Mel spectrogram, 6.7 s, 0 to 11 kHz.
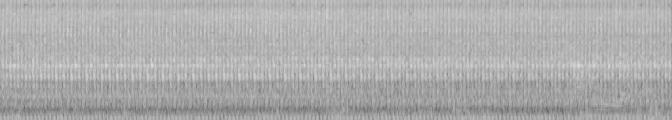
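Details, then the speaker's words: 2012 Isuzu Panther LS Turbo diesel, about 120,000 km, starts on first crank; steady, even idle with low smooth beat, no ticking or knocking; normal healthy idle. "Ya, sekali cegreng langsung nyala. Ini mesinnya lur. Suaranya renyah khas Panther ya, tidak ada suara aneh-aneh, tidak ada suara ngeplek tak tak tak, tidak ada."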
